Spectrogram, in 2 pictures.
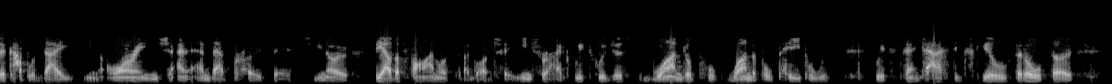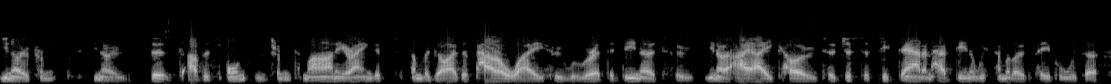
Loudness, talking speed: -25 LUFS, 205 wpm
